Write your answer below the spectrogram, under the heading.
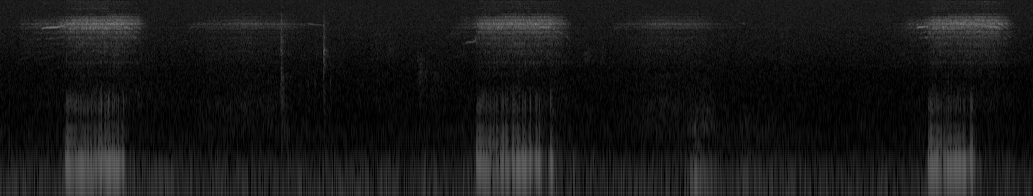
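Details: Elderly FIV-positive house cat named Butcher snoring loudly while asleep indoors, snoring worse off nasal medication; three low, rumbling harmonic snores about every four seconds, each with a hissy breath, softer breathing between.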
